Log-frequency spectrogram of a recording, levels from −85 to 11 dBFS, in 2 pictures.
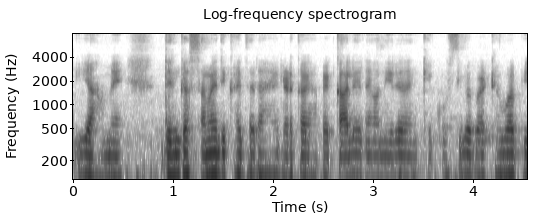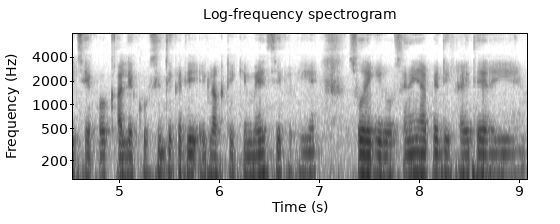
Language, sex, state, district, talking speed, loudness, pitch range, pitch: Hindi, male, Bihar, Lakhisarai, 310 wpm, -19 LUFS, 115-120 Hz, 120 Hz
